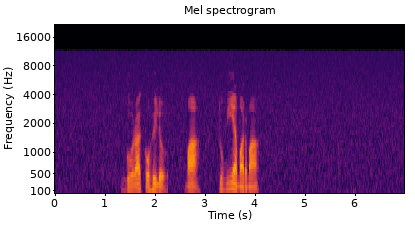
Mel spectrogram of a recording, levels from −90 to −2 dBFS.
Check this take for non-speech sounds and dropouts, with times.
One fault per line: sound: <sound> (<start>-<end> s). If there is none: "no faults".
no faults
